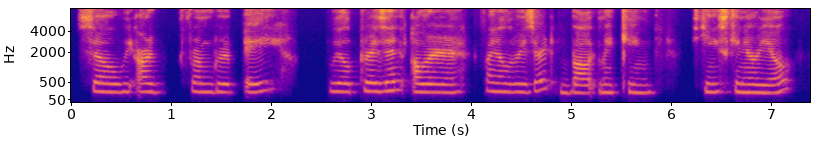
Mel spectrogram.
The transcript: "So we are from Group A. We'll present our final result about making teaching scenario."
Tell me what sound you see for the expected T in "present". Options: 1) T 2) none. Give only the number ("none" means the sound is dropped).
1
